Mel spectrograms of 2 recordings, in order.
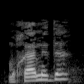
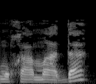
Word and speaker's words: Мухаммед: Он был прямым преемником пророка Мухаммеда. Сейчас в новых книгах пишут Мухаммада, но, в общем, привычное традиционное произношение.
